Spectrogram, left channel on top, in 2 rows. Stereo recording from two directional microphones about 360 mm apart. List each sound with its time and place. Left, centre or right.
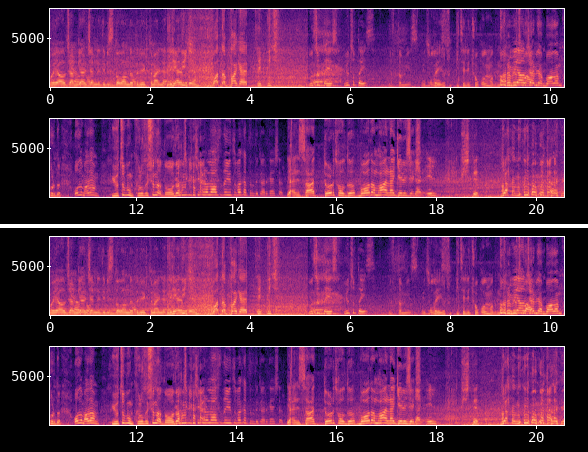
0.0 s a man's voice: centre
2.6 s speech: right
3.3 s speech: centre
4.1 s speech: right
5.2 s speech: centre
7.6 s a man's voice: centre
8.3 s speech: centre
9.2 s a man's voice: centre
9.7 s speech: centre
11.5 s speech: centre
13.0 s a man's voice: centre
19.2 s a man's voice: centre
